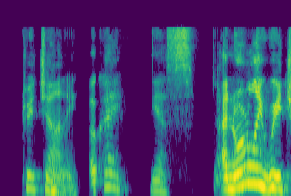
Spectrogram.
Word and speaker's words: Trigiani: So it's Trajani. Triani.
